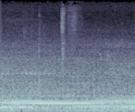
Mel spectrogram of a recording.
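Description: An approaching car's engine rumbles steadily with a low drone, the vehicle close by idling or rolling slowly, no talking.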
